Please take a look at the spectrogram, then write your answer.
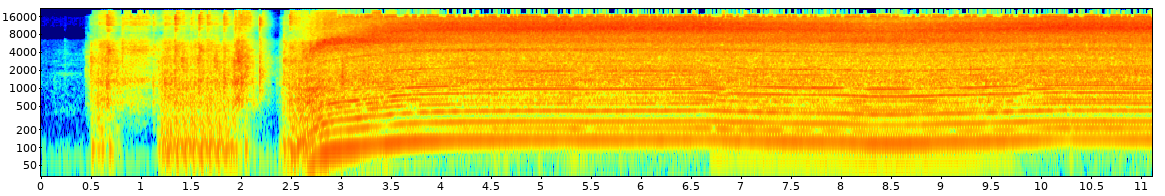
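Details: Homelite string trimmer, no model number, new non-OEM Chinese aftermarket carburetor; after sputtering pulls it catches to a high buzz that sags and wanders, running unevenly and popping. Cause suspected, not confirmed.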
